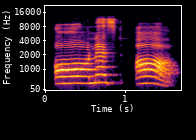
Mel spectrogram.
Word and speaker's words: honest: If I give a word called honest, H is silent here. When I say honest, yes, H is silent. What do I write before? Honest, it's again a vowel sound.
